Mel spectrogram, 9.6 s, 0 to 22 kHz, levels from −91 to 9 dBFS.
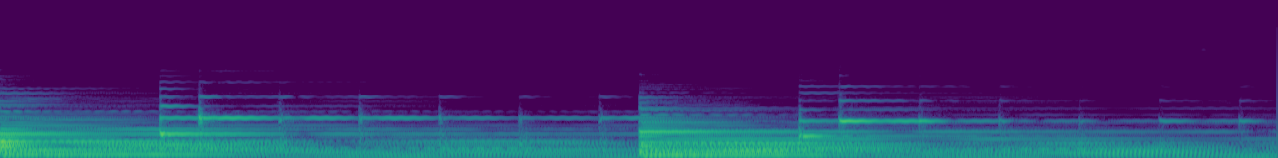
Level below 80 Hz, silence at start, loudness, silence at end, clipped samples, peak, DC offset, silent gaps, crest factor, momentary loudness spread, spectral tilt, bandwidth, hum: -36 dBFS; 0 s; -29 LUFS; 0 s; under 0.1%; -6 dBFS; under 0.1%; none; 22 dB; 14 LU; -14.5 dB/octave; 2.8 kHz; none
